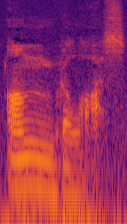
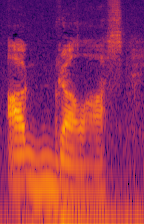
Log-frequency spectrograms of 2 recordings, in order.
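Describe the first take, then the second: First: The middle consonant is an ng sound. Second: The middle consonant is a plain g sound. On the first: The speaker calls it right. "it's ungalos" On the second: The speaker calls it wrong. "It's not uggalos"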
